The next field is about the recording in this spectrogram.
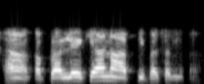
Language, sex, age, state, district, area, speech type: Hindi, male, 45-60, Madhya Pradesh, Hoshangabad, urban, conversation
